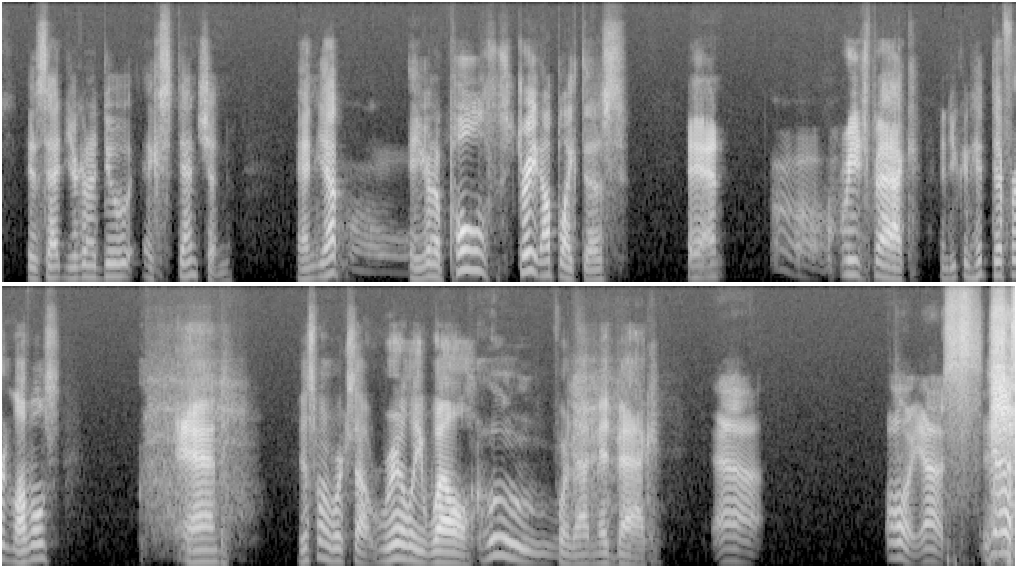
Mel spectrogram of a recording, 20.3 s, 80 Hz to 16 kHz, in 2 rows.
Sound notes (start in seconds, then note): 7.2 wheezes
